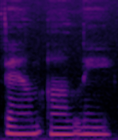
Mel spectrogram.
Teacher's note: The fam is the primary stress. The I is a schwa.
